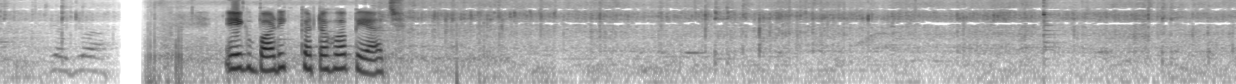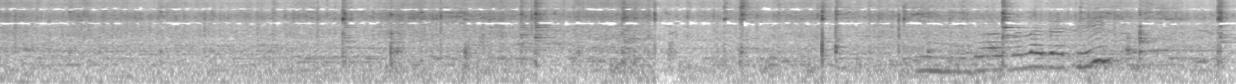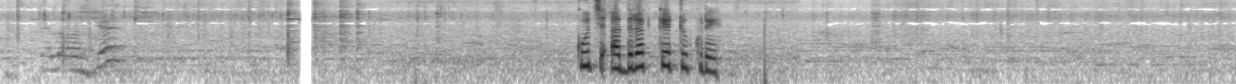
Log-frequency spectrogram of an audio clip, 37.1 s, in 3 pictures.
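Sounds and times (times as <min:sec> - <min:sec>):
vegetables sizzling in a wok: 0:00.0 - 0:37.0
metal ladle scraping a pan: 0:19.6 - 0:26.4.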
